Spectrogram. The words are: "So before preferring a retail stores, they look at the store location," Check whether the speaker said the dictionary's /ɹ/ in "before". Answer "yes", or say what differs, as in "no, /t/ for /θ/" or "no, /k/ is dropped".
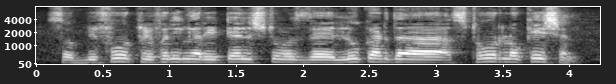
yes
